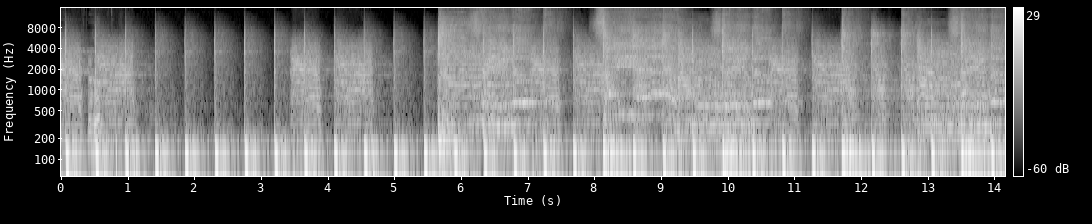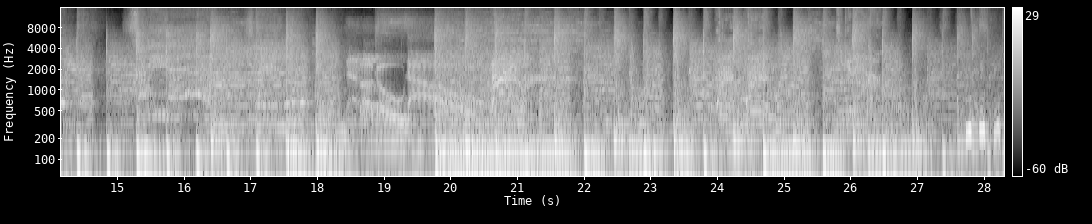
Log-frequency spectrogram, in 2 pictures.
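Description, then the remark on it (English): A rock song intro opens with a steady, thumping kick drum on its own, then the full band crashes in with bright, splashy guitar and pounding drums, loud and continuous with no voices. “Very splashy musical intro. We got a little splashy guitar happening. The drums just going thump thump thump thump.”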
